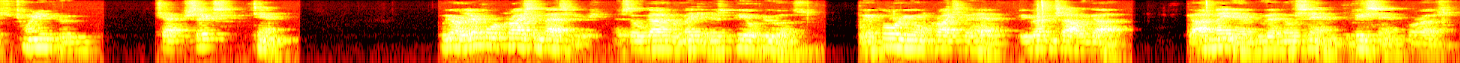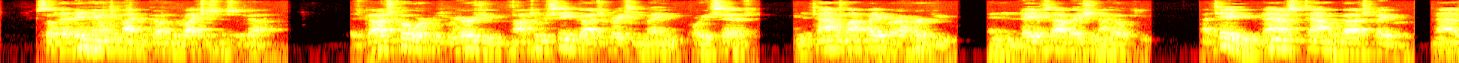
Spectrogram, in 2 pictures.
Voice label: Epistle Reading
